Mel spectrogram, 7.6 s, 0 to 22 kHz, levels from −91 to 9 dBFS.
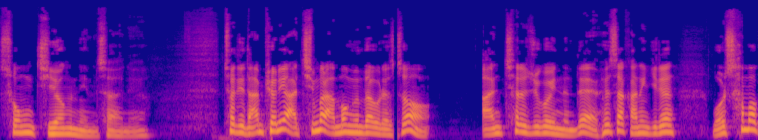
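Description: Untrimmed encoder delay and padding between joined pieces leave a gap at a join of encoded pieces from 3.93 to 3.97 s: a 45 ms gap with smeared edges cutting into the speech.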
